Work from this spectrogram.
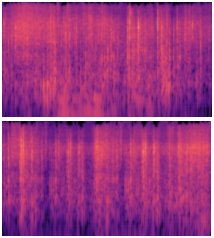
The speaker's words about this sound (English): He takes out different sized bundles wrapped in brown packing paper from the box. He places them on a table and unrolls them.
